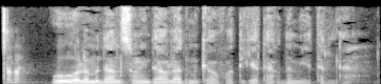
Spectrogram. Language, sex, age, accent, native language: Uzbek, male, 30-39, Namangan, Uzbek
